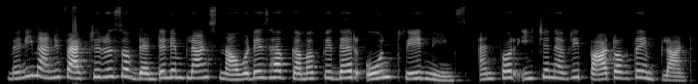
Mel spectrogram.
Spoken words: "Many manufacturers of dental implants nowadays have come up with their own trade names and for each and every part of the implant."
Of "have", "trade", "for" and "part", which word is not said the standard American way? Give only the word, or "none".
none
